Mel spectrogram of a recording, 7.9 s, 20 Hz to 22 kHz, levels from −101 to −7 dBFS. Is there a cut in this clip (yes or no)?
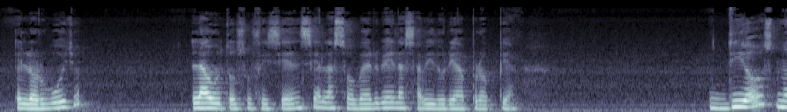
no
